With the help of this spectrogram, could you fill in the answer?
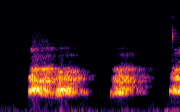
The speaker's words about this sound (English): Oh my oh, I'm so glad it's not my dog barking.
